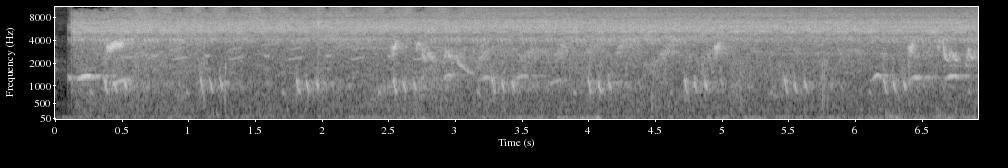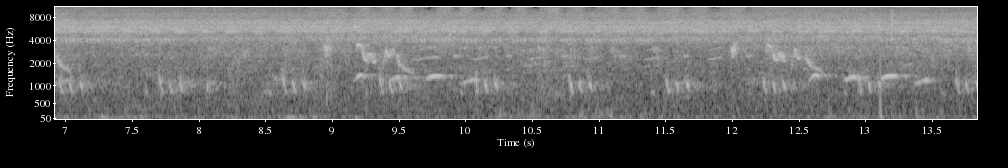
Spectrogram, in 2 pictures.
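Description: Birds calling in a forest: short trilled calls repeated about twice a second, mixed with higher falling chirps, over a steady high-pitched hiss.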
